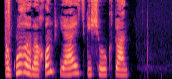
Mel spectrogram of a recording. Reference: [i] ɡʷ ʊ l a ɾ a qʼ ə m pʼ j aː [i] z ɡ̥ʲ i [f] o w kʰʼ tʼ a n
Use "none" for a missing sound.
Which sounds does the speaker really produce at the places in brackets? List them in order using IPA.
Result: a, j, ʃ

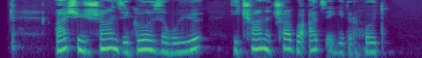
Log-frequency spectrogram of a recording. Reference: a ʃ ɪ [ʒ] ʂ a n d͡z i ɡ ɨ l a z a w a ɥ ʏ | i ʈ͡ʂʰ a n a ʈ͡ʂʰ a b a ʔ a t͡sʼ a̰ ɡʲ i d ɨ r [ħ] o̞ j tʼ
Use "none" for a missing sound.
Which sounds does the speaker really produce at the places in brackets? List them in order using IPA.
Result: ʒ, ħ

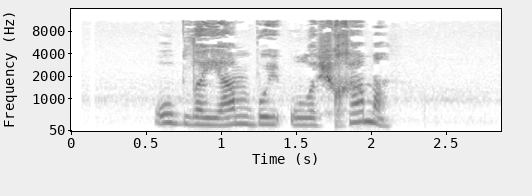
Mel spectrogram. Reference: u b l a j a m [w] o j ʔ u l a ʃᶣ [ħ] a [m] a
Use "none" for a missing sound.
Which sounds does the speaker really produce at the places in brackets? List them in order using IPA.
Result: b, χ, m

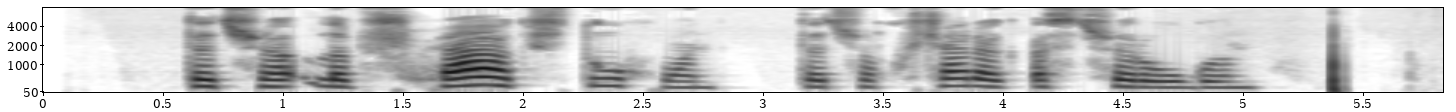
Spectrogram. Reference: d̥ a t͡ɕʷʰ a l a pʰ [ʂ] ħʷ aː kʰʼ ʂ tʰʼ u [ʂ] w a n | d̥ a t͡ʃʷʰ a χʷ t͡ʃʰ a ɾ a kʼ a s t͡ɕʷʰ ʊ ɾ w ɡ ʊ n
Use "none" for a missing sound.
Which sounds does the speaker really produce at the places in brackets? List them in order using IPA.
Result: ʂ, χ

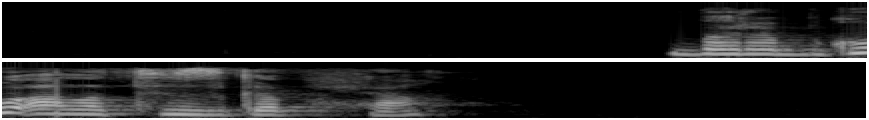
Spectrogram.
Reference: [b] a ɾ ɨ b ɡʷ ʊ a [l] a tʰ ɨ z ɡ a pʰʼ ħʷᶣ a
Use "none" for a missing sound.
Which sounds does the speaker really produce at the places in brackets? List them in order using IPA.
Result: b, l

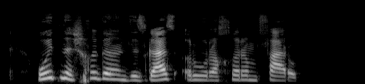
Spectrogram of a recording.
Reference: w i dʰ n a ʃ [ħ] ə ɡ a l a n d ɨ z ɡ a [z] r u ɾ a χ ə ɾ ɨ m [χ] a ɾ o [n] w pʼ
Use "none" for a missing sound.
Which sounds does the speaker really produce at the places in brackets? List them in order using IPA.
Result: χ, z, f, none

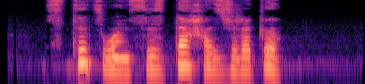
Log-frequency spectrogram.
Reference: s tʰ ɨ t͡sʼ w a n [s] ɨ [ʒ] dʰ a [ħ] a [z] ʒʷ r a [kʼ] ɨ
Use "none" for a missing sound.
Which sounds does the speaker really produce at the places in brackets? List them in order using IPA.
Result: s, z, ħ, z, kʼ

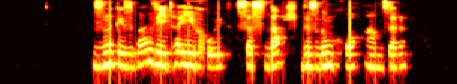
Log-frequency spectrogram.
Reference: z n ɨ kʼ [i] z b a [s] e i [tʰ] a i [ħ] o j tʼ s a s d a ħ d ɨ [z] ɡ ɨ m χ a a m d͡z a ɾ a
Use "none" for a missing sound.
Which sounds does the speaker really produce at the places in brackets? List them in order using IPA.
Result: i, z, tʰ, χ, z

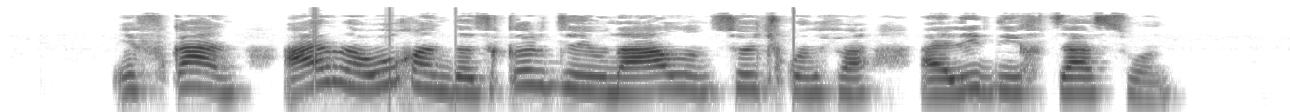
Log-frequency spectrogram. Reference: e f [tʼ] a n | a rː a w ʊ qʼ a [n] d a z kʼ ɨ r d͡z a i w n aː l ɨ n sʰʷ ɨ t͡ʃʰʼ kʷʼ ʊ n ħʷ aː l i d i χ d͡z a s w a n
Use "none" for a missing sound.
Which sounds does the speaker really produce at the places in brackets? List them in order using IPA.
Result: kʼ, n

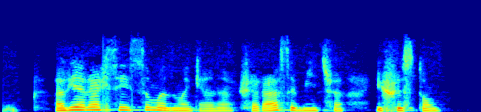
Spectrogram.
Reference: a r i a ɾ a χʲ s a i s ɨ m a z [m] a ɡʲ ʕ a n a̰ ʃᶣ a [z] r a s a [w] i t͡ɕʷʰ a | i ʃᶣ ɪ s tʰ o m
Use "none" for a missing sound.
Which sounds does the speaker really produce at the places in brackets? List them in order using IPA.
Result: m, none, b

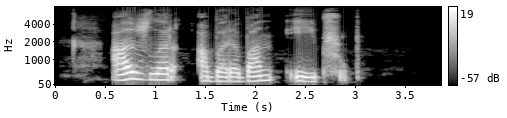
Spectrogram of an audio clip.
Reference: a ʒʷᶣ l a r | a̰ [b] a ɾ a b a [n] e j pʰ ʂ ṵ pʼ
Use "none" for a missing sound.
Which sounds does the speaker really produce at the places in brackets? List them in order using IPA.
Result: b, n

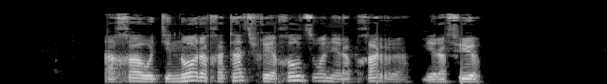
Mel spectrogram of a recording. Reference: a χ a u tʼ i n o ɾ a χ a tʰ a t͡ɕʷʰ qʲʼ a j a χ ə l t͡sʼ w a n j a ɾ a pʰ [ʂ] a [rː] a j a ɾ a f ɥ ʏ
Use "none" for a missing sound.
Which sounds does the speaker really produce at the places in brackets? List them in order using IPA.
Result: χ, rː

